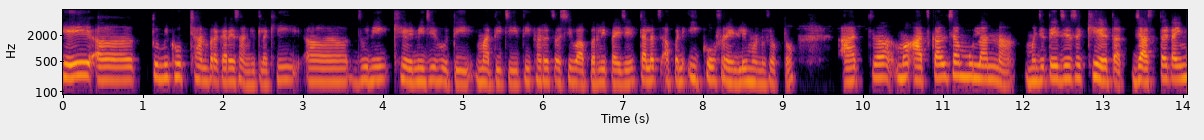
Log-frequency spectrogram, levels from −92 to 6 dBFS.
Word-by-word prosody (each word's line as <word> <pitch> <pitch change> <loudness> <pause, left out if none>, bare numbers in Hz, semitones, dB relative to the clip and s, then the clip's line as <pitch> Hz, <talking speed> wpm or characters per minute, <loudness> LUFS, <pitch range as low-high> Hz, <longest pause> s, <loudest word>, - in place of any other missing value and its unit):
हे 215 -2 +6 0.2
अ, 190 - +1 0.7
तुम्ही 210 -1 0
खूप 220 0 -2
छान 190 -3 -1
प्रकारे 175 -2 +1
सांगितलं 150 -3 -5
की 185 +4 -7 0.3
अ, - - -2 0.6
जुनी 185 +1 -2 0.2
खेळणी 175 -3 -1
जी 185 +2 -4
होती 155 -2 -4 0.3
मातीची, 155 -1 -2
ती 170 - -5
खरंच 175 0 -2
अशी 165 +1 -4
वापरली 160 0 0
पाहिजे. 155 0 0
त्यालाच 185 0 +1
आपण 180 -1 -3
इको 190 -1 -2
फ्रेंडली 165 -2 +1
म्हणू 155 -2 -4
शकतो. 155 -1 -7 0.6
आजच्या, 185 +5 +2 0.2
मग 225 +1 +5
आजकालच्या 215 +4 +2
मुलांना 195 -8 +1 0.2
म्हणजे 180 +1 -2
ते 200 0 +5
जे 200 +2 +2
असे 205 +1 0
खेळतात 185 -6 +4 0.2
जास्त 170 0 +5
टाईम 195 +1 +4
180 Hz, 155 wpm, -23 LUFS, 165-200 Hz, 0.7 s, हे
